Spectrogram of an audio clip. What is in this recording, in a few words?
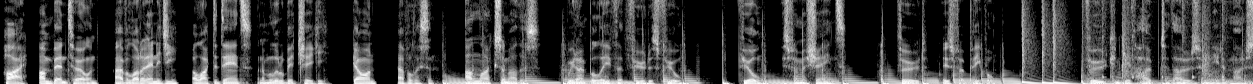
VO Commerical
